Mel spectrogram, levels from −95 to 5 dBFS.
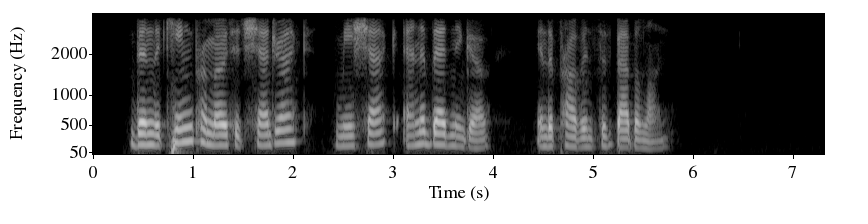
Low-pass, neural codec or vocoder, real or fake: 3.6 kHz; vocoder, 44.1 kHz, 128 mel bands every 512 samples, BigVGAN v2; fake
